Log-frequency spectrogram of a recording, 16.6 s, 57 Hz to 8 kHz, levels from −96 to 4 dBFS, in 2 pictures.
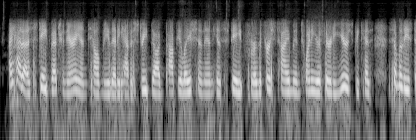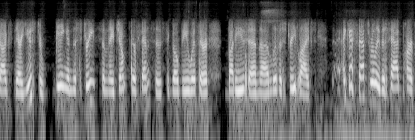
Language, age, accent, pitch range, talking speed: English, 50-69, American, 155-175 Hz, 225 wpm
